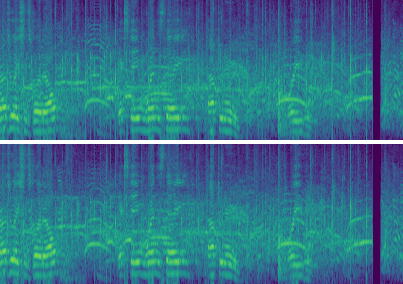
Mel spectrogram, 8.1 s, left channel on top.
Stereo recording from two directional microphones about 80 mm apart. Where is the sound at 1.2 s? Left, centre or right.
Left.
